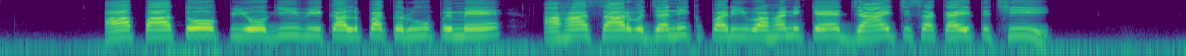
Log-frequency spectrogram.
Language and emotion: Maithili, neutral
